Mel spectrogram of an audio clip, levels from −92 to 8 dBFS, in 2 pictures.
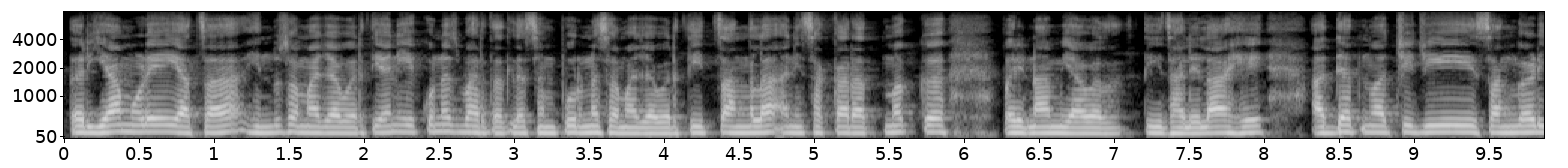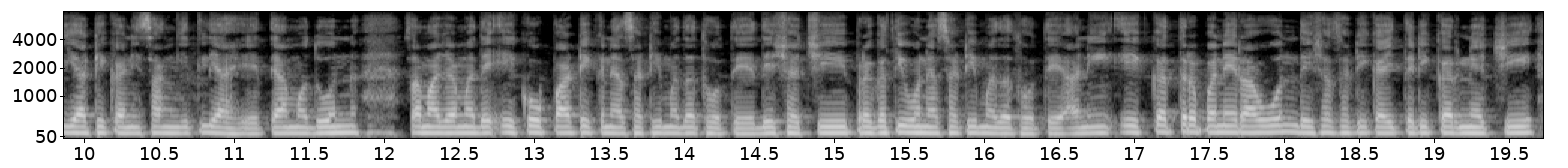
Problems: none marked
